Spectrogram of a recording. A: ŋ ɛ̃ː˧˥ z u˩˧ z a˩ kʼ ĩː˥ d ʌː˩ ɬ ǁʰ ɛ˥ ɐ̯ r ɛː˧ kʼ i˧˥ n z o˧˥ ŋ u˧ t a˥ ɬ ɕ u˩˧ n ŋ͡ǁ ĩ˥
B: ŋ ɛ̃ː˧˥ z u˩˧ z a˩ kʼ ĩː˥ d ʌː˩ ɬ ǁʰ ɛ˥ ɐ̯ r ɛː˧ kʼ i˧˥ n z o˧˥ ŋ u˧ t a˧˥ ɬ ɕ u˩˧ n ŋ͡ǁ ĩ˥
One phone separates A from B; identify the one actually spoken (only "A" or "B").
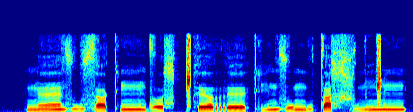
A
